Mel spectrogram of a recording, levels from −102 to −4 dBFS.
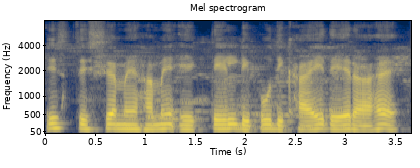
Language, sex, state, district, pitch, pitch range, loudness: Hindi, male, Assam, Kamrup Metropolitan, 120 Hz, 115-130 Hz, -17 LUFS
